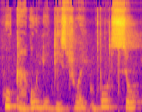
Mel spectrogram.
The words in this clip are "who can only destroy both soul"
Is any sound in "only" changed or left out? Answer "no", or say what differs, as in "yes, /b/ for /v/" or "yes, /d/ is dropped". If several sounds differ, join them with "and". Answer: no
